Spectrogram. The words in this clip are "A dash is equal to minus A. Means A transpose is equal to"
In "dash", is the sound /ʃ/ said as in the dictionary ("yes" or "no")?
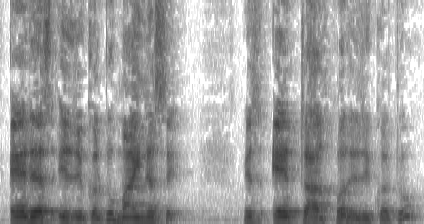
no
